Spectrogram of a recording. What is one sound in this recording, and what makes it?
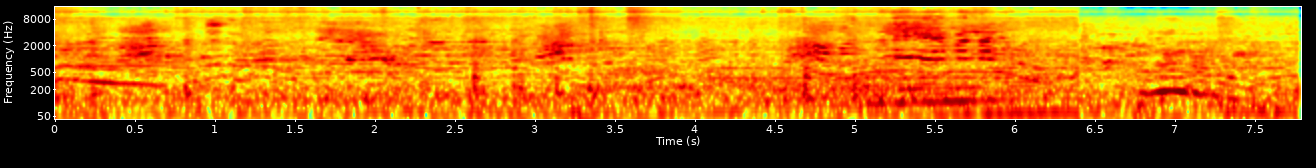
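Plastic balls rustle and clatter as children move in them.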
